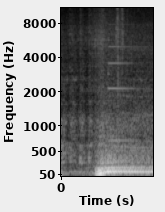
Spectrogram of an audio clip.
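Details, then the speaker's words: 2007 Mercedes SL550 at a salvage auction, 101,000 miles, service overdue by 623 days. Brief crank, then it catches at once and settles into a smooth, deep, even idle. Normal engine start. "and she starts right up"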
